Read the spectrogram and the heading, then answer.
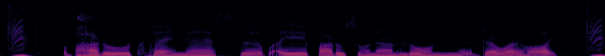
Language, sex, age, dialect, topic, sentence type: Bengali, female, 18-24, Northern/Varendri, banking, question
